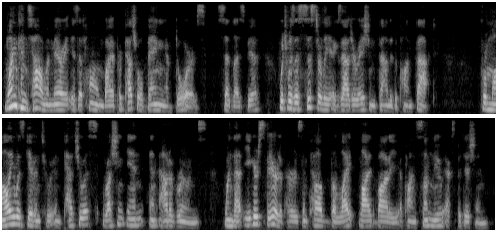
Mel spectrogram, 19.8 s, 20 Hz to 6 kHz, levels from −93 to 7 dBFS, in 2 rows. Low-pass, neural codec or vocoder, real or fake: 5.4 kHz; none; real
